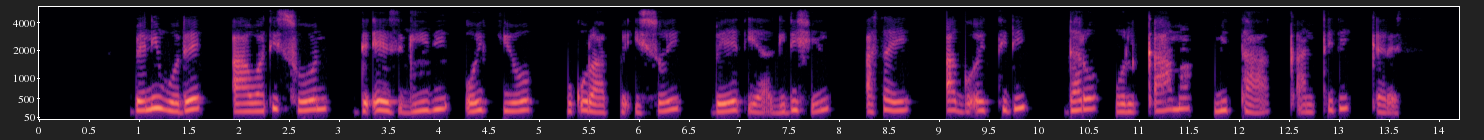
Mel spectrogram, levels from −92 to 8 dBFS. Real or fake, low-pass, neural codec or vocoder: real; 5.4 kHz; none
